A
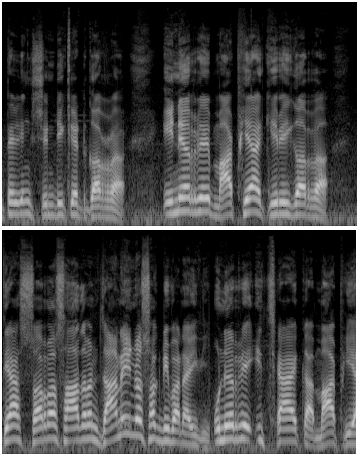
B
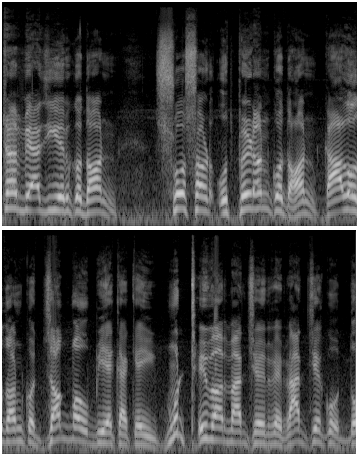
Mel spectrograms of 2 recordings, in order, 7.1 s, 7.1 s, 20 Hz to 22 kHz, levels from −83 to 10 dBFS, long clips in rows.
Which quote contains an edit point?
A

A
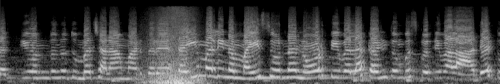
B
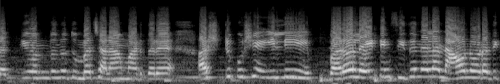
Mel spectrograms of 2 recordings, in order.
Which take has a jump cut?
A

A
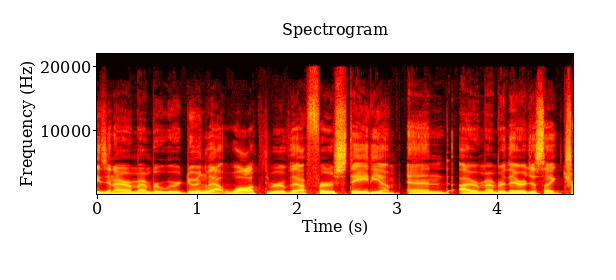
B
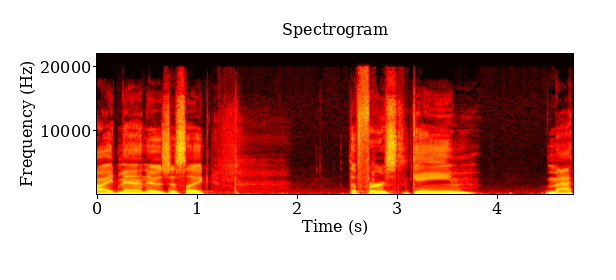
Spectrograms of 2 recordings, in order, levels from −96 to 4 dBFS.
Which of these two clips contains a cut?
A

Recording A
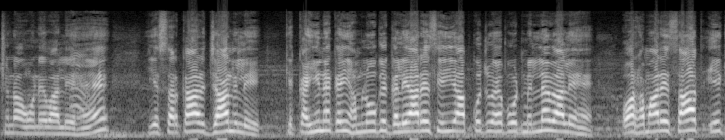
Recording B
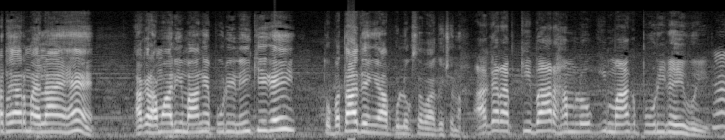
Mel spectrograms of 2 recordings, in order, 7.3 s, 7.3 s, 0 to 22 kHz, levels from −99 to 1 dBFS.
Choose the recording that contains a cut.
B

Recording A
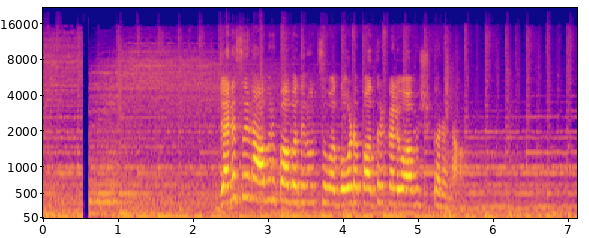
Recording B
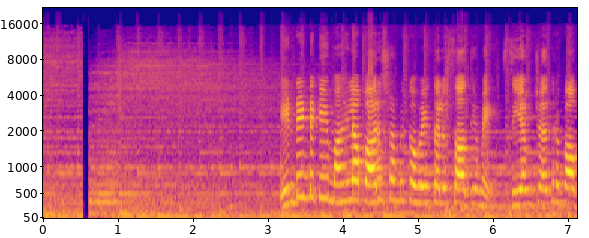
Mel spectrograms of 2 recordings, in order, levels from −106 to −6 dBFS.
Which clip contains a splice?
A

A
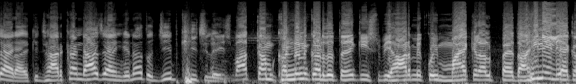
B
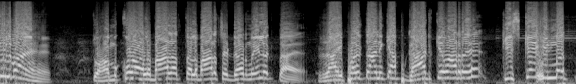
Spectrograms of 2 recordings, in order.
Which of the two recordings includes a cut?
B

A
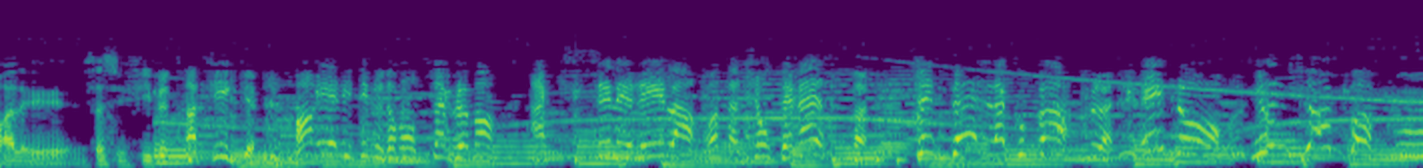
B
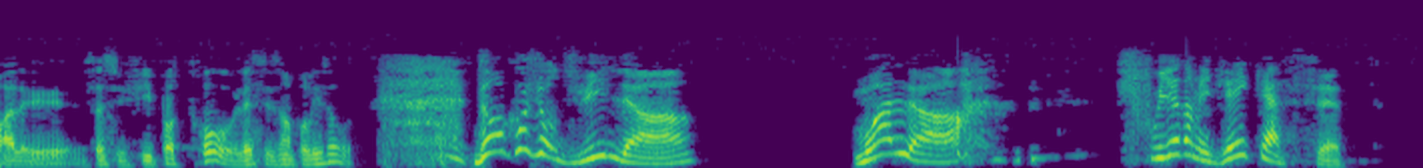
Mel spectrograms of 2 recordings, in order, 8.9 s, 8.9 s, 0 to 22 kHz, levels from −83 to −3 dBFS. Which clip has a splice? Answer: B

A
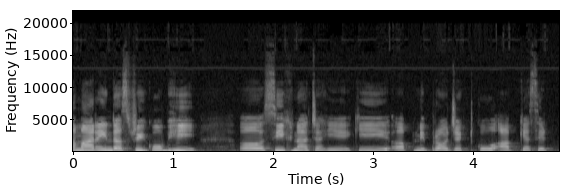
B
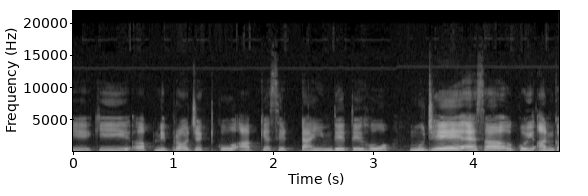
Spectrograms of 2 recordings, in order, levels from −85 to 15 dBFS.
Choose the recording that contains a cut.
B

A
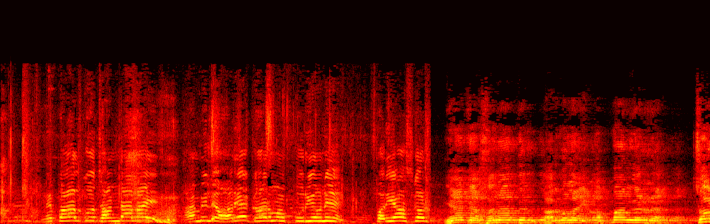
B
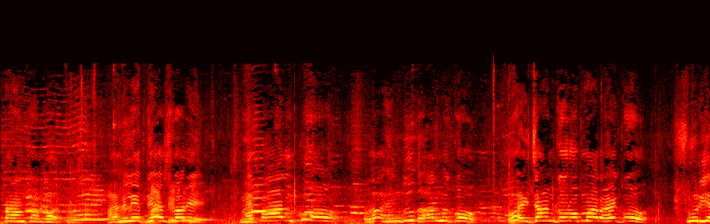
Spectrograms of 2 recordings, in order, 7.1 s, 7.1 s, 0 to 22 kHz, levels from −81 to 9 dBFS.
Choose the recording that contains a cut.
A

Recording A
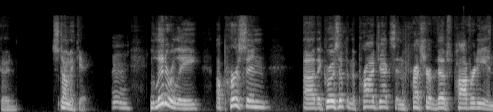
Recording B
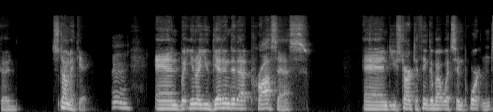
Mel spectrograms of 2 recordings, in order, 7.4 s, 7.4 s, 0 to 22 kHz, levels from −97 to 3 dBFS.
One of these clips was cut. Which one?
A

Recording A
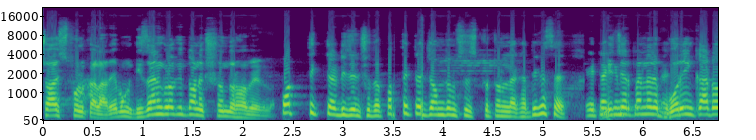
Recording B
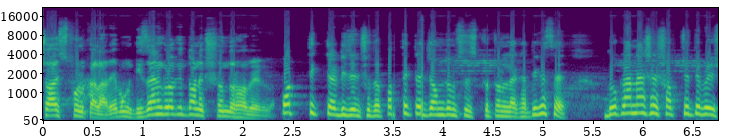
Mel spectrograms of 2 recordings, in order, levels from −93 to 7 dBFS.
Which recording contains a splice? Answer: A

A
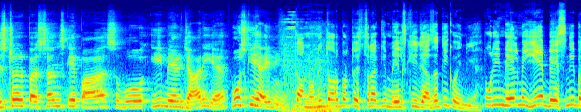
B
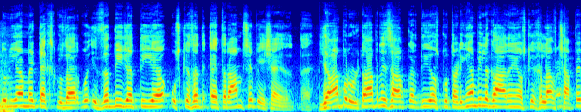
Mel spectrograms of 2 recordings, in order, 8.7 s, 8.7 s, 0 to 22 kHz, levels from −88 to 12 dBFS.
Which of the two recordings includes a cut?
A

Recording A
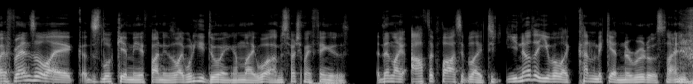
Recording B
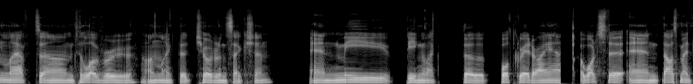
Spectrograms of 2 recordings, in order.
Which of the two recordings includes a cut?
B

